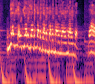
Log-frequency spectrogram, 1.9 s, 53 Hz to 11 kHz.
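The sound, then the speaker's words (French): Actress Isabelle Adjani imitates a duck for the French TV show Platine 45, with a raspy, buzzy, gargling voice, producing loud, sputtering quacks that run almost continuously for under two seconds, with no ordinary speech. “T'aimes bien les canards ? Oui, pourquoi ? Ce serait bien que tu fasses une petite imitation, non ?”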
